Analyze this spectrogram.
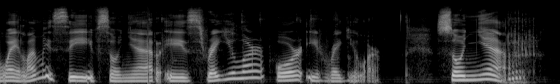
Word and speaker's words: soñar: By the way, let me see if soñar is regular or irregular. Soñar, remember the ñ sound of this, the N that has a line on top? Soñar, soñar, ña, ñe, ñi, ño, ñu.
